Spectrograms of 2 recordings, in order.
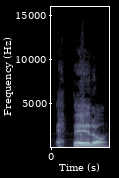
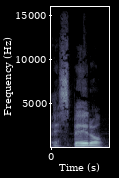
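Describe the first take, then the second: First: The S is aspirated, like a breathy h. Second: The S is pronounced as a full hiss.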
